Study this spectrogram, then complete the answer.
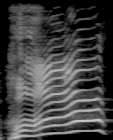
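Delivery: high-pitched rising squeal of surprise; sudden high, incredulous yelp; startled huh. Real, not acted. Startled by chat's question.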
